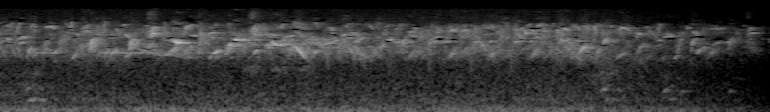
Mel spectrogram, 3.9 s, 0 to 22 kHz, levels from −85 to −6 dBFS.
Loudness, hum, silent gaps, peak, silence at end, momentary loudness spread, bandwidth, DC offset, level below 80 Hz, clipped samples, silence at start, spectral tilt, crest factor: -32 LUFS; none; none; -16 dBFS; 0.05 s; 9 LU; 16 kHz; under 0.1%; -58 dBFS; under 0.1%; 0 s; 1 dB/octave; 20 dB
